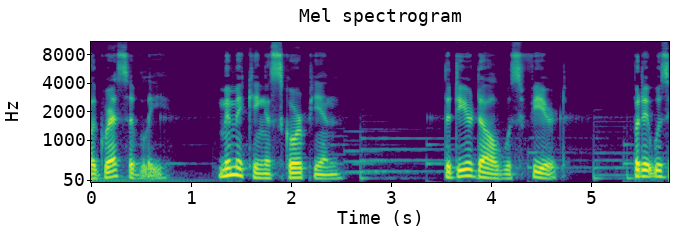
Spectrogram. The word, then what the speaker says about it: deargadaol: in the Irish language as the Dearg Due, pronounced Dardal.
